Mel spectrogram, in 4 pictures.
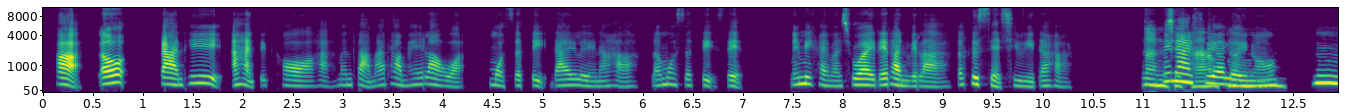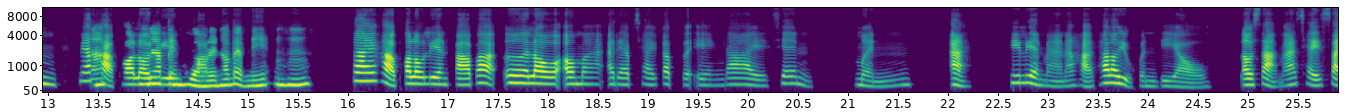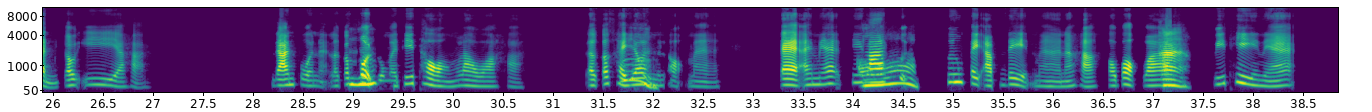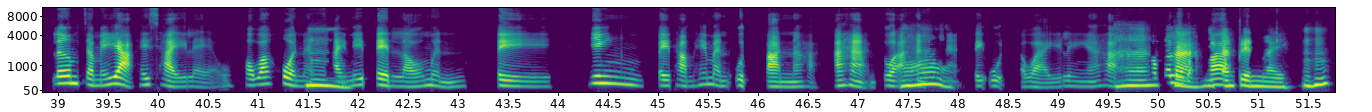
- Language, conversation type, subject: Thai, podcast, คุณมีวิธีฝึกทักษะใหม่ให้ติดตัวอย่างไร?
- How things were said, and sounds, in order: in English: "อะแดปต์"; tapping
